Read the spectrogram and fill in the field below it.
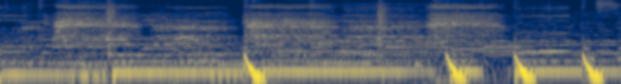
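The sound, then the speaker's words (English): A voice imitates heavy, raspy breathing as if into a phone, with loud breaths repeating in an uneven rhythm and a few gasping, downward-sliding exhales. “You breathing on the phone and shit.”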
